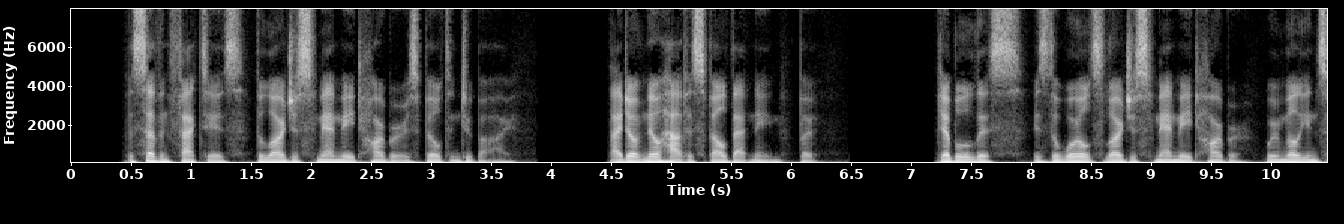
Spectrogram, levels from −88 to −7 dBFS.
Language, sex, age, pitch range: English, male, 20-39, 90-105 Hz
